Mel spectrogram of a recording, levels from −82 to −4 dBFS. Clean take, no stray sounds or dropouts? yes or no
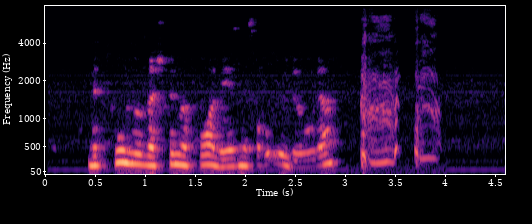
no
